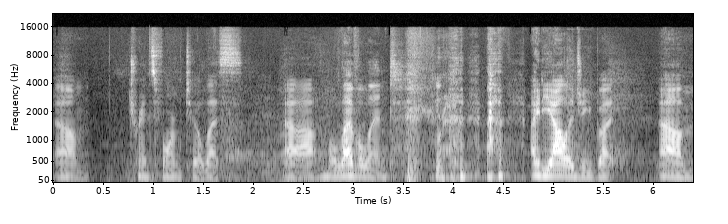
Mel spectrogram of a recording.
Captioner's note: chuckles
